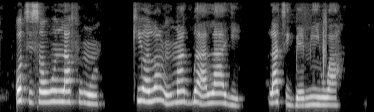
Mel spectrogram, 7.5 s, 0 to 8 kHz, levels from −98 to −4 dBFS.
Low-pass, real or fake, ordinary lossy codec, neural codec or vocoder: 7.2 kHz; real; none; none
